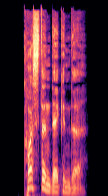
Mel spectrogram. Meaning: inflection of kostendeckend: 1. strong/mixed nominative/accusative feminine singular 2. strong nominative/accusative plural 3. weak nominative all-gender singular
- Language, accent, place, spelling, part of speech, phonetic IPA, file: German, Germany, Berlin, kostendeckende, adjective, [ˈkɔstn̩ˌdɛkn̩də], De-kostendeckende.ogg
